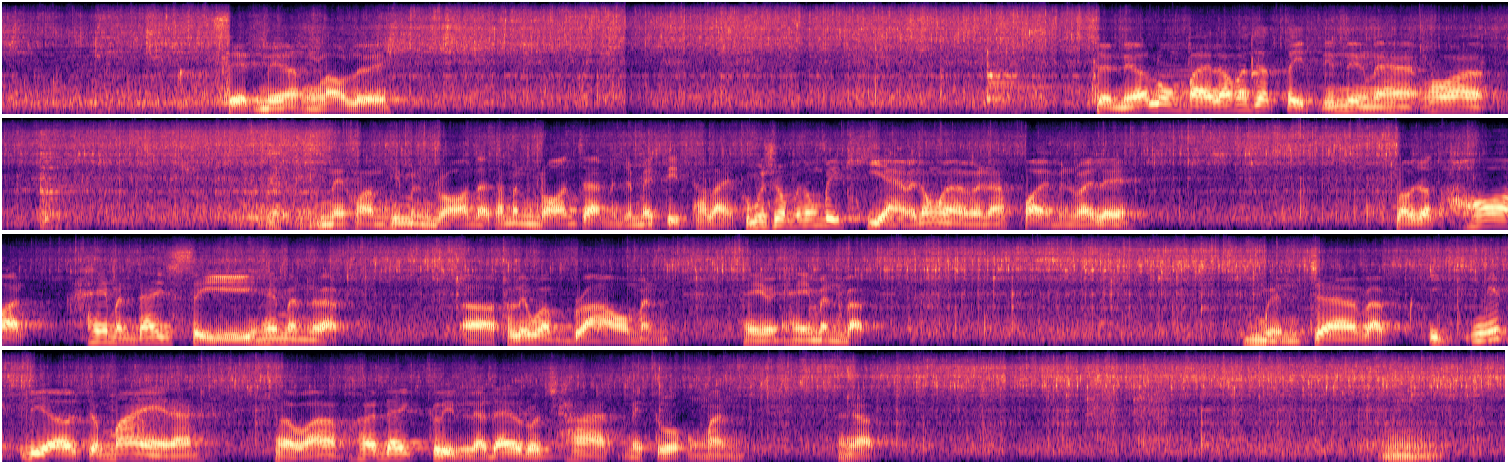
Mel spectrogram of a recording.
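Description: Cubes of beef sizzling as they fry in hot oil in a stainless steel saucepan. The sizzle starts about a second in and is loudest over the next few seconds, then carries on steadily.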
